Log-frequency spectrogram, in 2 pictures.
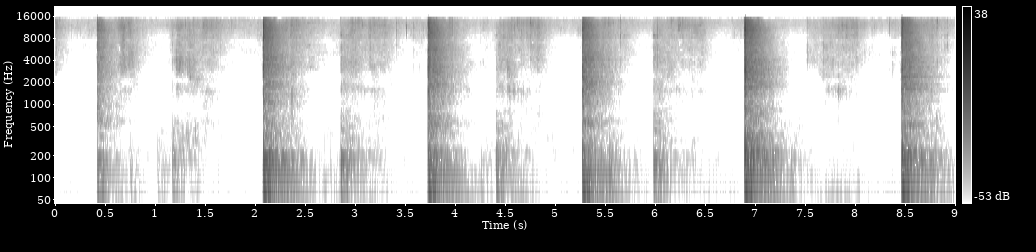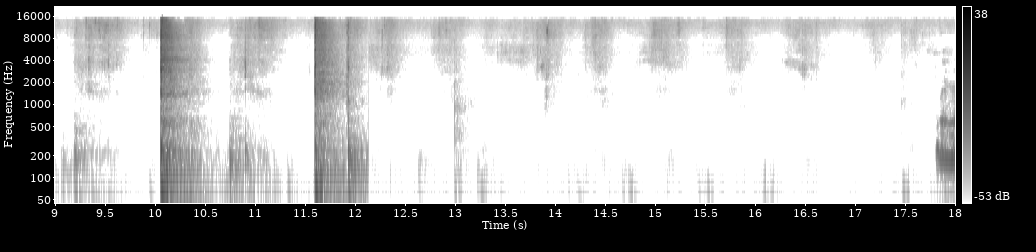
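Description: Soft, wet, high-hydration pinsa dough being lifted and slapped down onto an oiled steel work surface as it is folded closed, a thud about every second and a half for the first twelve seconds, then only faint handling sounds.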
